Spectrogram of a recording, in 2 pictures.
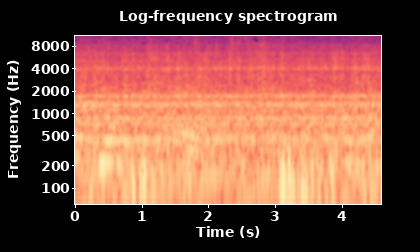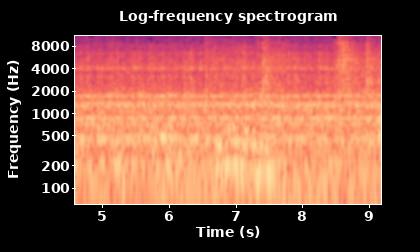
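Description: Motorised levelling jacks on an Adria Twin camper van whirring steadily as they lower and lift the vehicle, a continuous mechanical drone with a few faint clicks and knocks, with no talking.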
